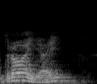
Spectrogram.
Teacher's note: a gente tem uma vogal longa, tro, que torna a sílaba longa, e depois um ditongo, ai, que também vai tornar a segunda sílaba longa.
